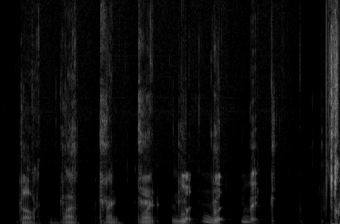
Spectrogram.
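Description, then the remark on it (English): A voice imitates crunching and chewing: a quick run of about eight rhythmic, mouthy syllables, fairly loud, ending in a short sharp burst. “With a crunch and a crack and a nom nom nom nom.”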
